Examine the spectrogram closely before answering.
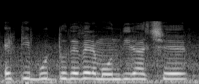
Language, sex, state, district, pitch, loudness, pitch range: Bengali, female, West Bengal, North 24 Parganas, 255 Hz, -13 LUFS, 250-265 Hz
